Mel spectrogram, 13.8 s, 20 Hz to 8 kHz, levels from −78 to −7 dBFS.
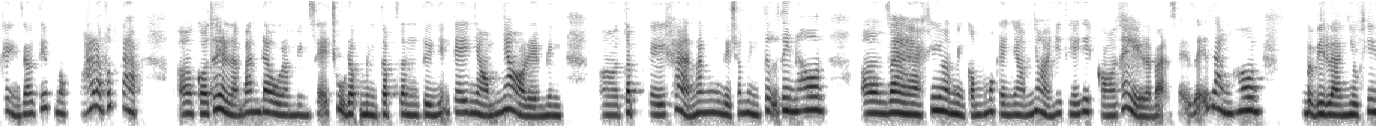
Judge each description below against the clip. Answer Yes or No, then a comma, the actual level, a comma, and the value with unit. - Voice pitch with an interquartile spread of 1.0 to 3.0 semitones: No, average, 4.2 semitones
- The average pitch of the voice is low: No, high, 225 Hz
